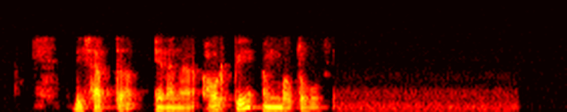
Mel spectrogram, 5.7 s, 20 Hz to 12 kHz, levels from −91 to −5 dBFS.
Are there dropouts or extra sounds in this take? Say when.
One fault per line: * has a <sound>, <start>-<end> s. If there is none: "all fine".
all fine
